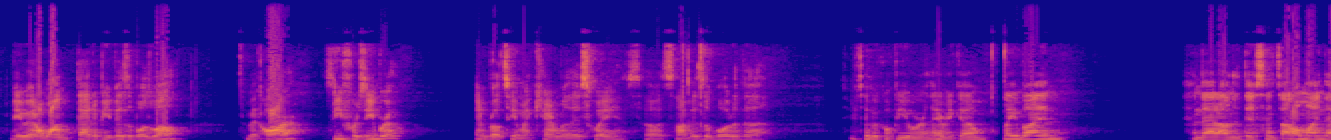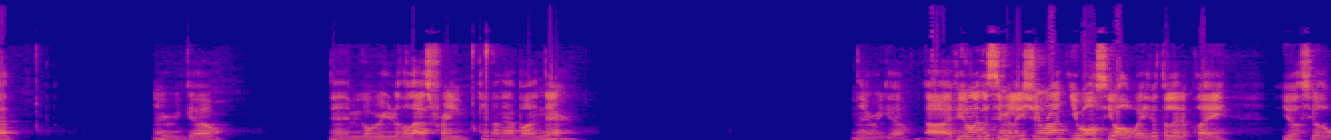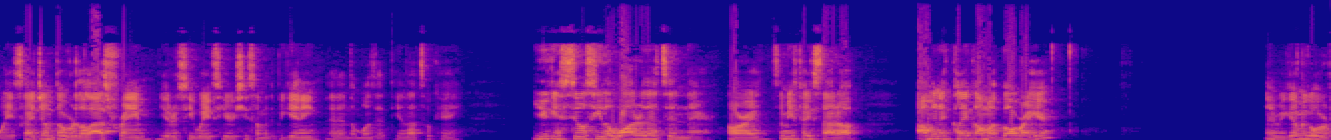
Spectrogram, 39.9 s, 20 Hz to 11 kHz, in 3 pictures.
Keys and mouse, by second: 2.6 r, 9.8 click, 18.0-19.0 drag, 19.4 click, 20.5 click, 37.0-38.2 drag, 38.8 middle click.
